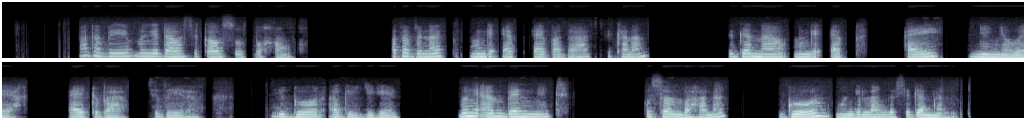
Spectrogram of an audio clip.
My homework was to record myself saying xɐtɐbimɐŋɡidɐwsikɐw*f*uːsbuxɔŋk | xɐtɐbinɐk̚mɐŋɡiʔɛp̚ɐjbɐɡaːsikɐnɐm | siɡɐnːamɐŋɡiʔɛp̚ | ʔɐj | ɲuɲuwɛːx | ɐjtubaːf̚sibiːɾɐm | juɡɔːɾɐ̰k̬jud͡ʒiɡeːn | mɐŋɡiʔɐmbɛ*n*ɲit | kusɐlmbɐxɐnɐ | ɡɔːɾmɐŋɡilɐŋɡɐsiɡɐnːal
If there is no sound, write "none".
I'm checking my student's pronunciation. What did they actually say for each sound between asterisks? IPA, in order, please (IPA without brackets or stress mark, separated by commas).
s, n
